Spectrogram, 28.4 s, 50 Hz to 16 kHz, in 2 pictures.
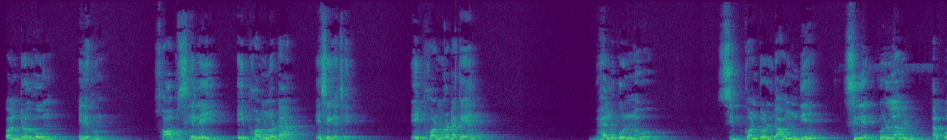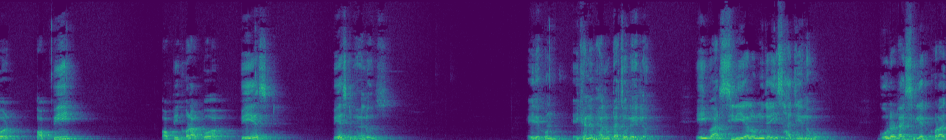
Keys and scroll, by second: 0.1 ctrl+Home, 11.4 ctrl+shift+Down.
